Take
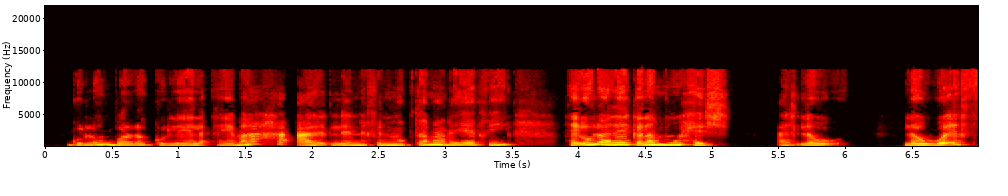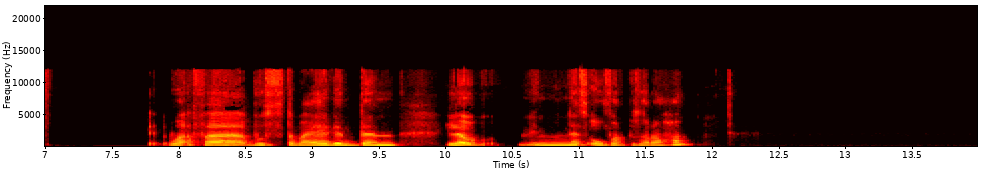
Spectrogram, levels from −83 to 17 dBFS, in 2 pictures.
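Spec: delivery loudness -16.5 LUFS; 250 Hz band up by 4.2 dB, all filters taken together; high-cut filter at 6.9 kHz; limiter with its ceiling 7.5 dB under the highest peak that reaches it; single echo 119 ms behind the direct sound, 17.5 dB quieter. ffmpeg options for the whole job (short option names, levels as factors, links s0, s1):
-af "lowpass=6900,equalizer=f=250:t=o:g=5,alimiter=limit=0.398:level=0:latency=1,aecho=1:1:119:0.133,volume=1.26"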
